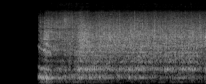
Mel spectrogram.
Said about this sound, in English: I was going to do a fart sound. Yeah. It's a toilet flush. Yeah. they're related.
